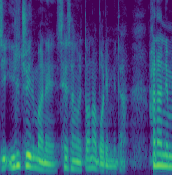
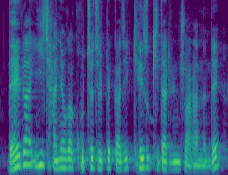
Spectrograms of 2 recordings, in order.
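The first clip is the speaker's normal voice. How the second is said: usual speaking voice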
